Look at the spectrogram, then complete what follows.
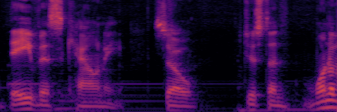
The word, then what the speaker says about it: Daviess: Number one, pronunciation. I thought this was Daviess County for the longest time. I was quickly corrected, checked it out online. Looks like it's pronounced Daviess County.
